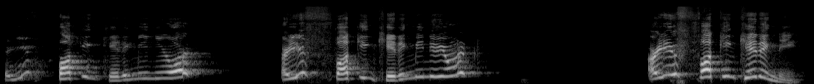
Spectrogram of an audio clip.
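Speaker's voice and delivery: raging at New York's pick, voice up high; exasperated cussing. Real, not acted. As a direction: yell at the team in disbelief. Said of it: "I'm gonna cuss".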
